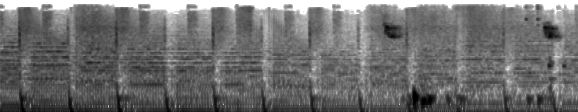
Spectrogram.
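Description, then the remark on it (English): Two brief, high bird chirps break through steady rhythmic music with a regular beat, faint and a few seconds apart, as if coming from outside through an open window. “I love the sound of birds in the background. Chirping bird, yeah.”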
